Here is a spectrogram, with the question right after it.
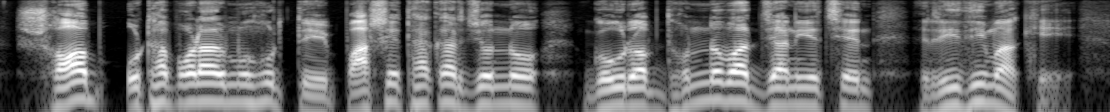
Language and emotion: Bengali, neutral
